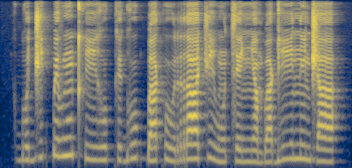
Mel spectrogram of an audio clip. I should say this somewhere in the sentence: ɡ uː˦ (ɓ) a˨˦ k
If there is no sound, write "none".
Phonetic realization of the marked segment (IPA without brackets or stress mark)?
ɡ͡b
